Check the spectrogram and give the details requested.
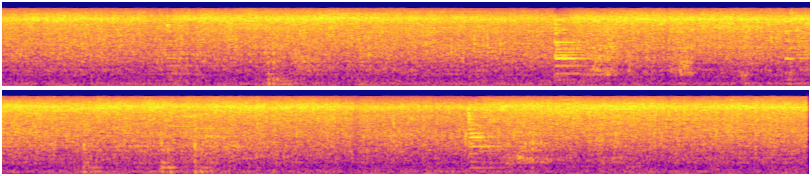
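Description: Sliced star fruit sizzling in hot coconut oil with garlic and hot peppers, being stir-fried with a metal spoon that scrapes and clinks against the pot a few times over the steady sizzle.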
